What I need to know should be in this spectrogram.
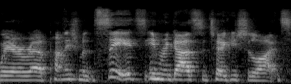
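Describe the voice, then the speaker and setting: A loud woman with an Australian accent talks at a fairly quick pace in an animated tone. Noticeable background noise sits behind her. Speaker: dog trainer and live show host. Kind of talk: casual chat on a live video stream. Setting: live video stream.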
